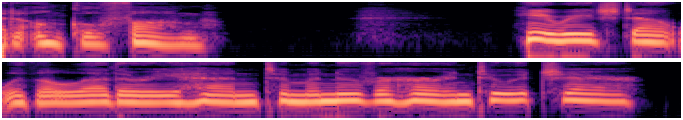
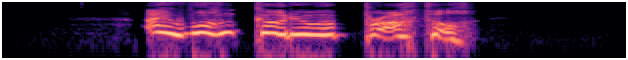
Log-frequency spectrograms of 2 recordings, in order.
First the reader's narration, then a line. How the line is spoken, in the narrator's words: Rin yelled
